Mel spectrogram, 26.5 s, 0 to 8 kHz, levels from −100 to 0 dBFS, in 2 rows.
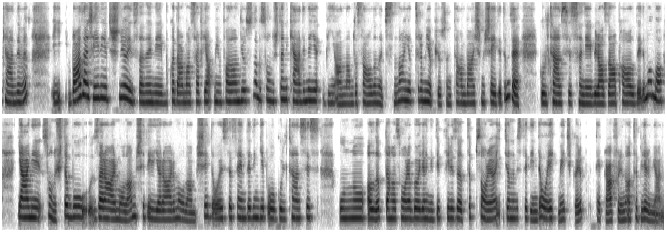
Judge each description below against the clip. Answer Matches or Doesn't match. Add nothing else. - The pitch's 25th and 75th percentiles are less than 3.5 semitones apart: Matches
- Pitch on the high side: Matches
